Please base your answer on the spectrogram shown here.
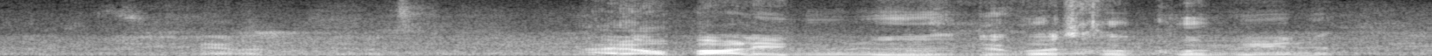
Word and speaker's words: Peyrestortes: Et on est avec Alain Dariot, maire de Perestorte. Est-ce que j'ai Voilà, bien dit? vous avez bien prononcé, c'est Ah voilà, Perestorte, Perestorte.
